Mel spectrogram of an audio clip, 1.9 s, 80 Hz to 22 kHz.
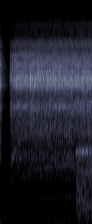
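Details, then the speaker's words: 1997 Land Rover Discovery cylinder head: valve spun by drill at low speed with water-based lapping compound gives harsh, gritty binding grind at start, smoothing out as lapping continues. "That is steel on silica or sand on aluminum. So you'll feel it kind of binding and you'll hear it be a little bit rougher."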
